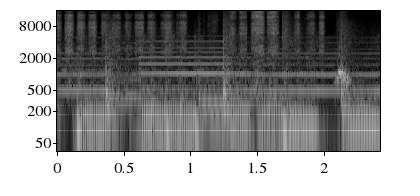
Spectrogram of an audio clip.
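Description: Crayon scribbling on paper in quick repeated rubbing strokes, over background music with a steady bass line.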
